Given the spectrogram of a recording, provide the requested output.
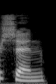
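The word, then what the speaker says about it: שׁ: Letter Shin, pronounced like the English sh as in shalom.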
